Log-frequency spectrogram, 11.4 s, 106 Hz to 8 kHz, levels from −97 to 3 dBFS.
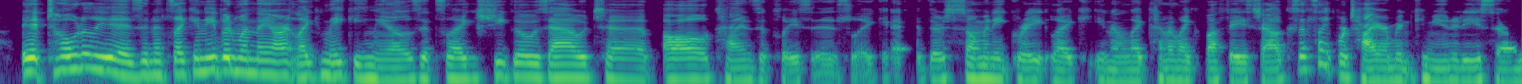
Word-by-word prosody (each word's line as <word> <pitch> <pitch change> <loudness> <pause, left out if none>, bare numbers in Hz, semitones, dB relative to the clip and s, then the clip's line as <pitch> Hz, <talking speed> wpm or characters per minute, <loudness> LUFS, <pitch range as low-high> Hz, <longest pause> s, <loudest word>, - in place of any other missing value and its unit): It 415 -1 +9
totally 225 +2 +4
is, 170 -4 +4
and 170 0 -1
it's 170 0 -4
like 175 +2 0
and 200 +1 +2
even 210 -1 +7
when 195 -1 +1
they 180 -1 -1
aren't, 165 -2 +1
like, 150 +2 -2
making 155 -4 -2
meals, 125 +1 -4
it's, 140 +1 -3
like, 135 0 0
she 160 +3 -4
goes 150 -1 0
out 145 0 +2
to 135 -2 -5
all 130 0 +2
kinds 125 -2 -7
of - - -9
places 425 0 -8
like, 445 -2 -10
eh, - - -9 0.2
there's 130 +3 -4
so 140 -3 0
many 135 -1 0
great, 120 -2 -5
like, 110 -1 -4
you 125 - -10
know, 110 -1 -6
like, 110 -1 -5
kinda, 125 -3 -5
like, 115 -2 -6
buffet 115 -2 0
style 115 +1 -3
'cause - - -9
it's, 220 0 +1
like, 300 - -4
retirement 125 -4 0
community, 120 -2 -4
so, 135 -4 -2
140 Hz, 230 wpm, -25 LUFS, 125-170 Hz, 0.2 s, It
